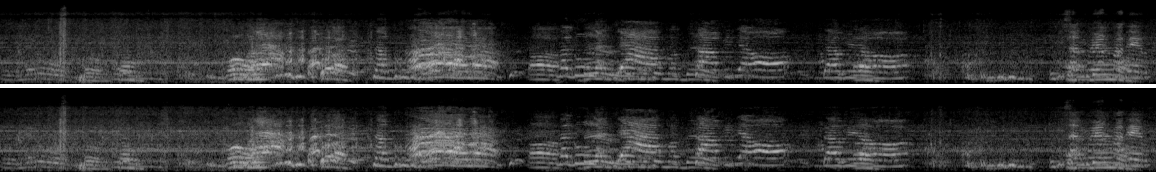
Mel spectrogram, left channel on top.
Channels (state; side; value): normal; both; correlation 0.65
